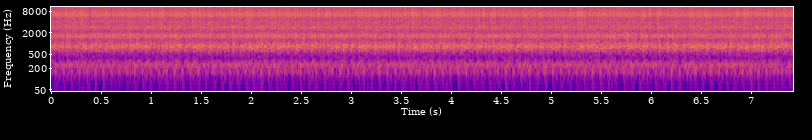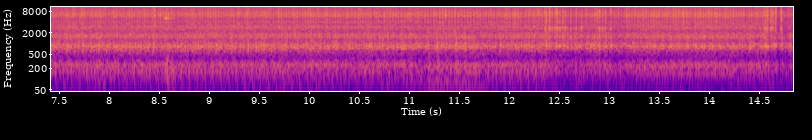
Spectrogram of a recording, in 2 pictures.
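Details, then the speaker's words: Hobao Hyper7 starter box motor, relubricated with dielectric grease and run from a full battery: steady high electric whir with a coarse, gritty, wavering edge; it's wobbly and loose, and the owner suspects worn bearings. "I know it sounds a bit rough but it ain't all that bad you know I know it's a bit wobbly and a bit loose but it's not that bad I probably going to say what the bearings have had it but I know it sounds like they have"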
